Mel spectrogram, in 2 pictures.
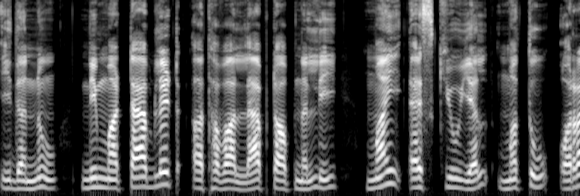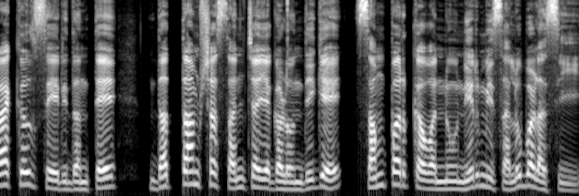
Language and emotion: Kannada, neutral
